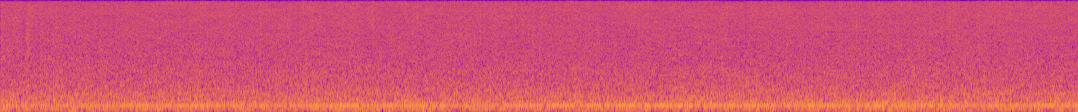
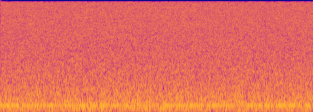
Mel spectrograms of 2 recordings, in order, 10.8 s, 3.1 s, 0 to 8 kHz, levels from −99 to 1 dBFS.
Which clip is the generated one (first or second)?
first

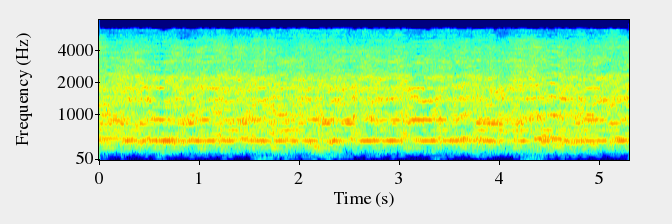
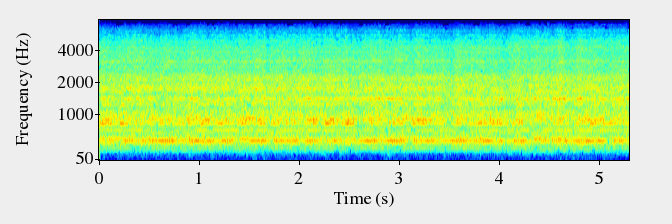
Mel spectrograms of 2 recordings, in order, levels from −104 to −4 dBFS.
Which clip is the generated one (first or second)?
first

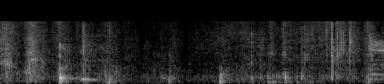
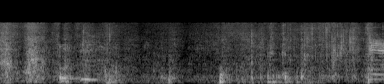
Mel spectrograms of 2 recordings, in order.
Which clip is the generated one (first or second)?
second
